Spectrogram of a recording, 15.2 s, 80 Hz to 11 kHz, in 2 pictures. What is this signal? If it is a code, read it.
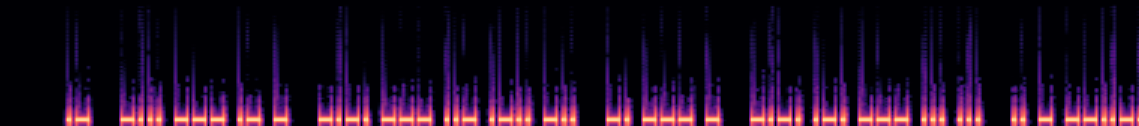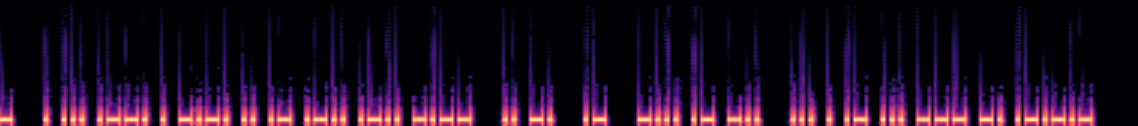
Morse code, heard as a keyed tone, about 40 wpm, 700 Hz. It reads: A BOAT COULD NOT CROSS IT, ESPECIALLY IN A BAD SEASON.
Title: Sentences from Top 1400 Words 40wpm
